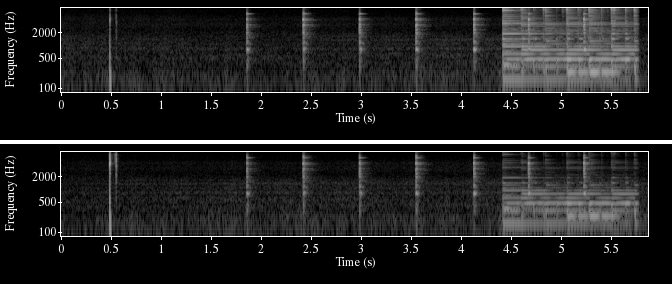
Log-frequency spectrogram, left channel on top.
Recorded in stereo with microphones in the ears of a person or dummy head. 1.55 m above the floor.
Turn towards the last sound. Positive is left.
turn(degrees=40)  # may be behind; listen again after turning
